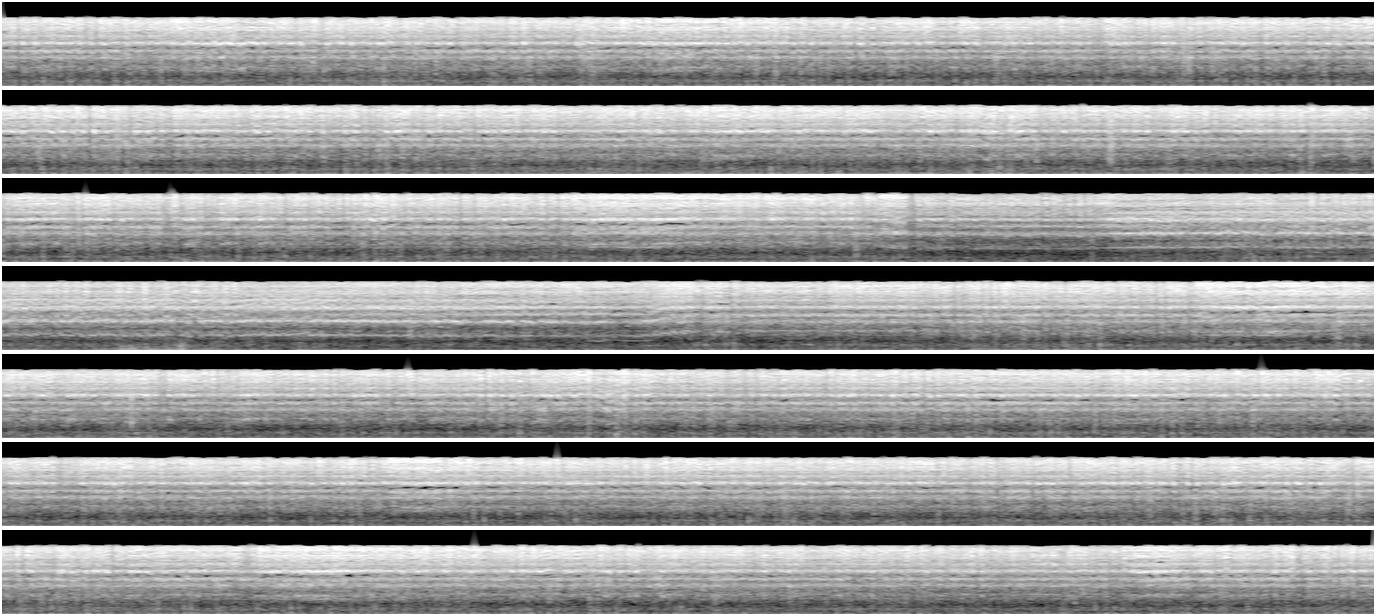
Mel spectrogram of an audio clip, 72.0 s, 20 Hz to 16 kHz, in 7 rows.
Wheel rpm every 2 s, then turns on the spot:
220, 230, 230, 230, 230, 240, 230, 230, 240, 230, 230, 230, 220, 200, 160, 160, 160, 180, 230, 230, 230, 230, 240, 230, 230, 230, 230, 230, 230, 230, 230, 230, 230, 230, 230, 230.
none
